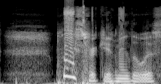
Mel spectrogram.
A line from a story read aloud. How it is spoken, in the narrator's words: said Jonathan in a tired voice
